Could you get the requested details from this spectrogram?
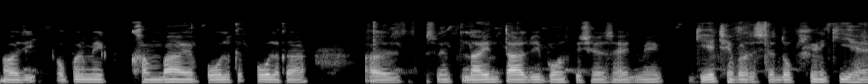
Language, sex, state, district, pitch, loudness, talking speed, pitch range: Hindi, male, Chhattisgarh, Raigarh, 110 Hz, -22 LUFS, 165 wpm, 110-115 Hz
